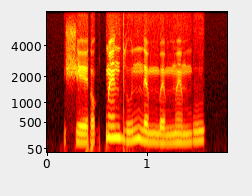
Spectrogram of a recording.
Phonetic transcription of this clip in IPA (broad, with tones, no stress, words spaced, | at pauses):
ʃe˨ ɾɔ˧k͡pɛ̃˦du˨˦nɛ˨ mɛ˨mɛ̃˧mu˦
